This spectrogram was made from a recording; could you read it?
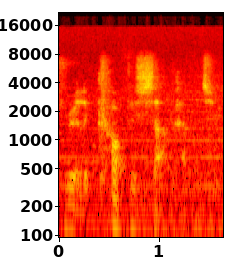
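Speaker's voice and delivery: hushed, quick whispered elf growl under the breath. Narrating a fantasy scene, the speaker voices the elf in a growling elf voice. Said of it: "As the elf growls".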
